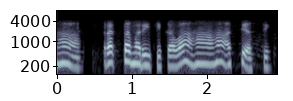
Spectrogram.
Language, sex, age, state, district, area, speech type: Sanskrit, female, 45-60, Karnataka, Uttara Kannada, urban, conversation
